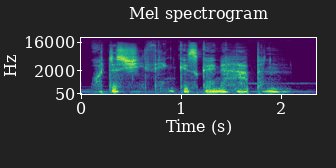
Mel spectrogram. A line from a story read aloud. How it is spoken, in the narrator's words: I'd whispered the words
